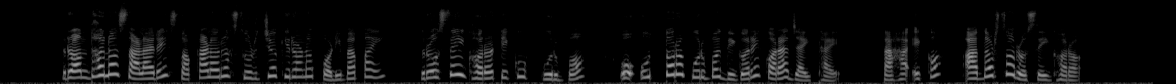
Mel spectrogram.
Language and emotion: Odia, neutral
